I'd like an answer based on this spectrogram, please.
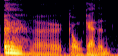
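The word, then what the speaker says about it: Gil-galad: So I've got to go back and tell Gil-Gallen, I should say, as that's pronounced.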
